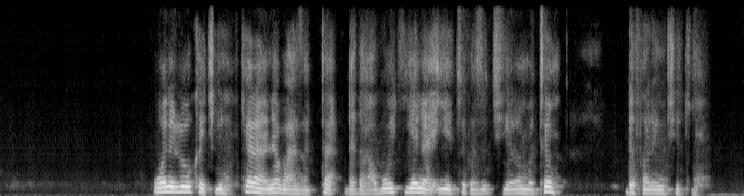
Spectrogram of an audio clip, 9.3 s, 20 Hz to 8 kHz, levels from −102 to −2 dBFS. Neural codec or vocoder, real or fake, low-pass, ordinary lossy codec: codec, 16 kHz, 4 kbps, FreqCodec, smaller model; fake; none; none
